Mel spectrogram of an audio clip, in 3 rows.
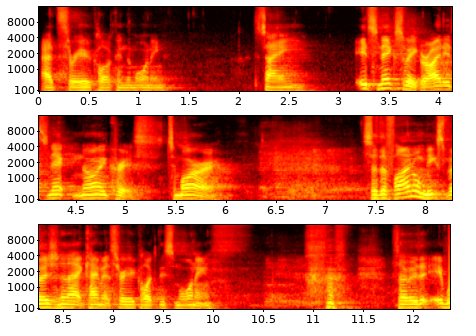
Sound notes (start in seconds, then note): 6.4 laughs; 10.5 laughs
